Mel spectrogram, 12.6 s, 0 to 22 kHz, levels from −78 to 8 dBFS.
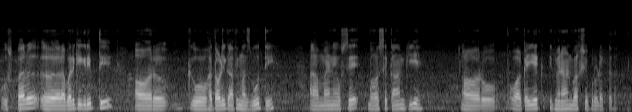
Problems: none marked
